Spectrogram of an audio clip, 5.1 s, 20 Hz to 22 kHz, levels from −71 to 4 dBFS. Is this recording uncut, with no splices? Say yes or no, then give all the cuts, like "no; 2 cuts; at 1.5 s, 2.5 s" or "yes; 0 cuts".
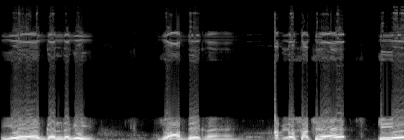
no; 1 cut; at 3.5 s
